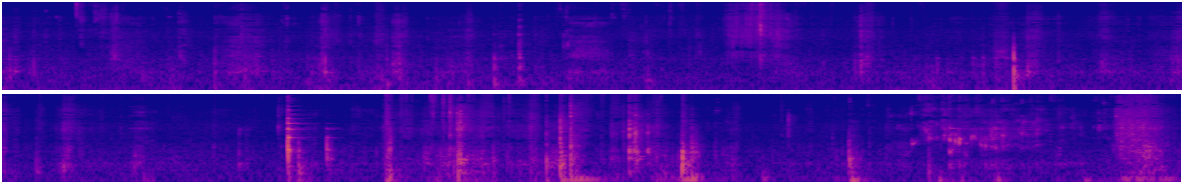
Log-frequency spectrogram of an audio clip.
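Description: Close-up chewing and crunching of fried akara (bean fritters) and bread, with irregular small clicks and crackles. Near the end, water is poured from a plastic bottle into a glass.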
